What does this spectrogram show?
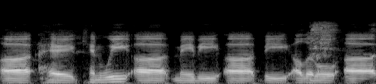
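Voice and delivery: low, halting put-on voice. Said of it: "you get Tim's voice going".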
